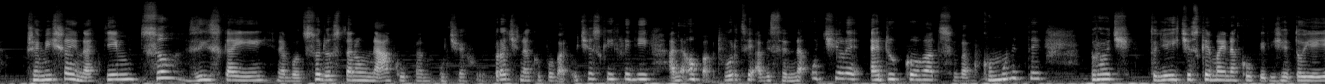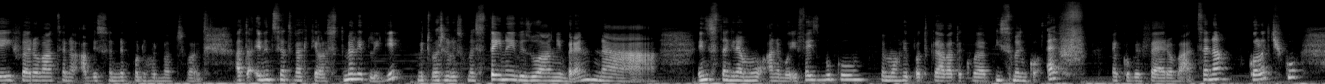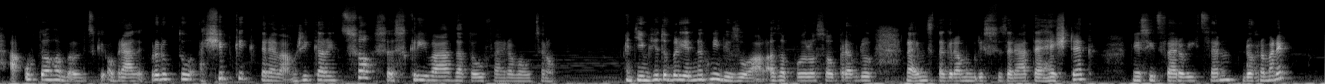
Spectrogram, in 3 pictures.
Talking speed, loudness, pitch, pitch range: 160 wpm, -24 LUFS, 185 Hz, 170-220 Hz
